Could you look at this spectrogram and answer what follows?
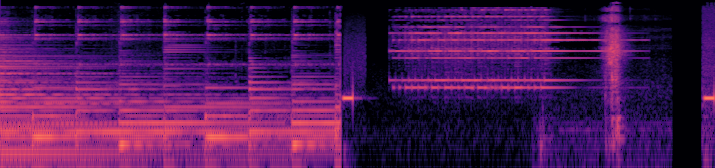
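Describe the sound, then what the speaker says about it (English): A telephone bell rings loudly in repeated bursts for an incoming call at a busy makerspace, then a brief electronic tone follows with a quieter ringing pattern afterward. "All of a sudden, I get a phone call."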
